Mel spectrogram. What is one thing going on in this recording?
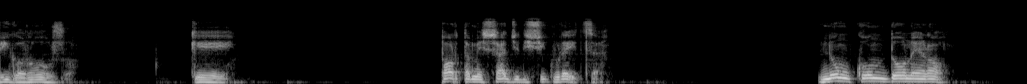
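An older man speaks calmly in bursts over an online call.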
